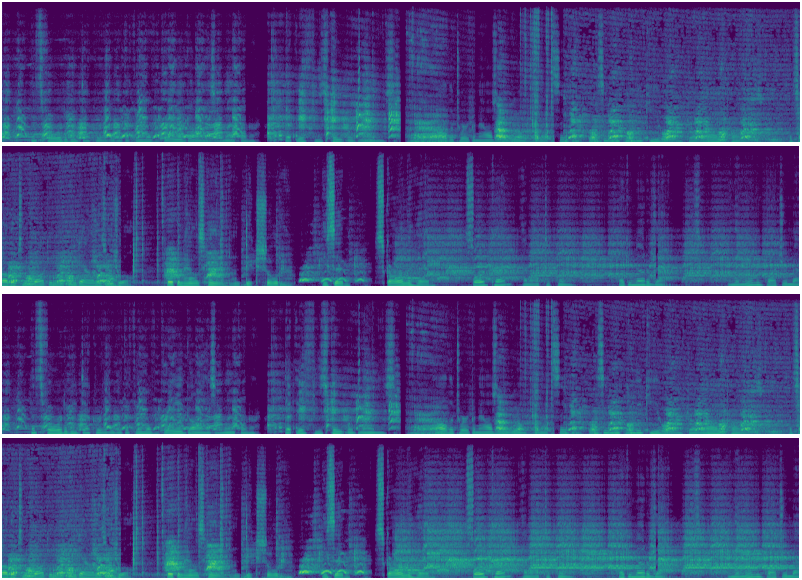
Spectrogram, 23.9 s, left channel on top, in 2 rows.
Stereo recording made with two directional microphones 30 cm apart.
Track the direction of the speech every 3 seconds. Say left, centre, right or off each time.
right, right, right, right, centre, centre, right, right.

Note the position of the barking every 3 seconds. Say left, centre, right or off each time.
left, left, left, centre, right, right, right, right.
